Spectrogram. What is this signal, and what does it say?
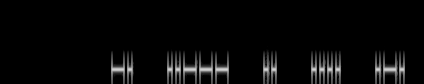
Morse code, heard as a keyed tone, about 30 wpm, spaced as for 17 wpm, 700 Hz. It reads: N2IHR
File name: Lesson 14g - Number 2 - Call Signs 30wpm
